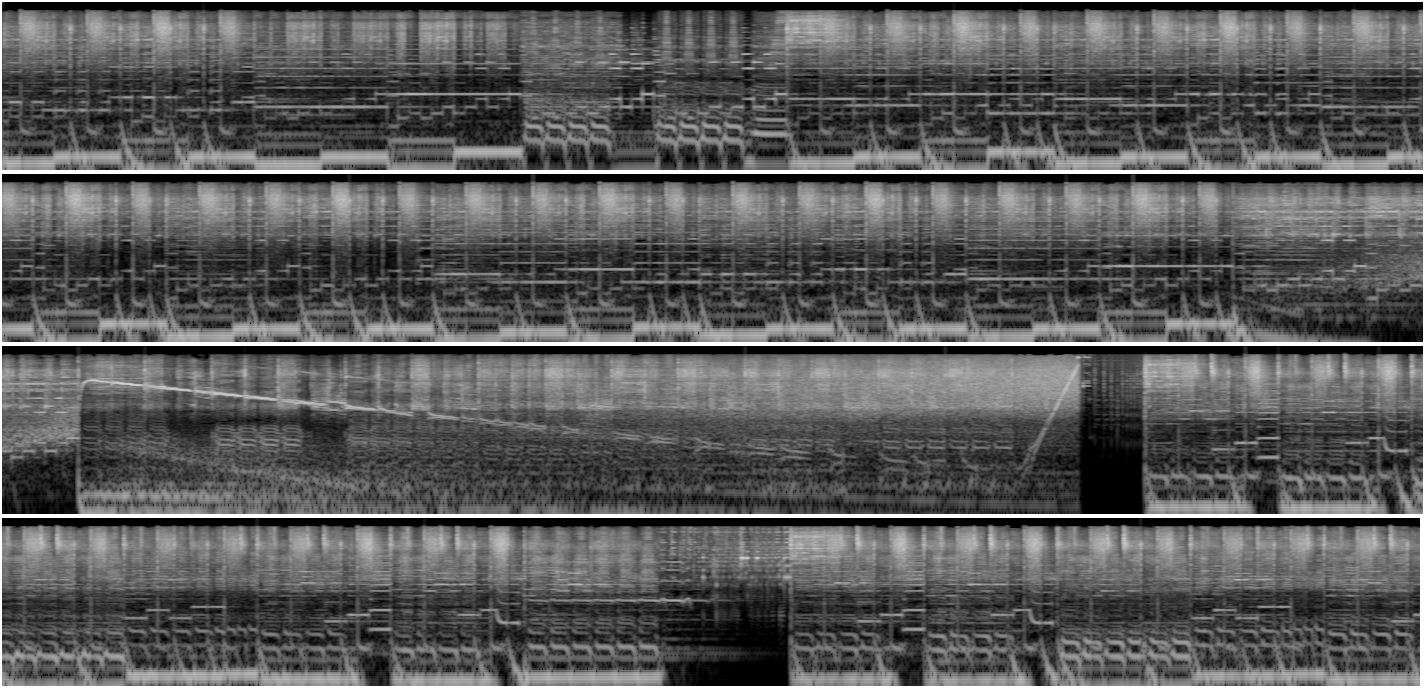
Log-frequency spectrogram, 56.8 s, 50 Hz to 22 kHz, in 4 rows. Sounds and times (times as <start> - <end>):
Music: 0.0 - 56.8.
